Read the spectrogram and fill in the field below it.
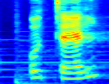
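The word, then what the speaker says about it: hôtel: facts about french consonants in french the letter h is always silent hotel the letter r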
